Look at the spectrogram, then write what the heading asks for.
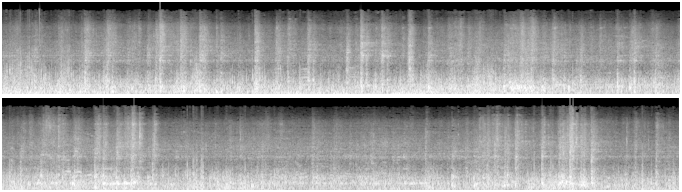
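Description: Express train coaches rolling over the track as the train pulls out of the station, heard from an open coach doorway: a steady wheel rumble with irregular clicks and clatter as the wheels cross rail joints and points.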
